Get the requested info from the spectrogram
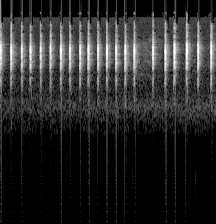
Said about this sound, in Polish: Gąsiorek, inaczej dzierżba gąsiorek, ptak mały, acz większy od wróbla. Wystraszony odzywa się tak.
